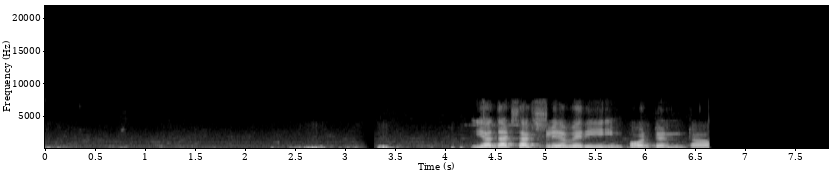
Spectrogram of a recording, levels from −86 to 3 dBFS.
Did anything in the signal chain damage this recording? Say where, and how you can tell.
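Yes. VoIP packet loss concealed by the speech codec, at 3.11–3.30 s and 4.93–5.04 s: 180 ms and 80 ms of packets vanished on the network, and the decoder smeared the last sound into a fading buzz or coloured noise.

Cut-off end at 6.64 s: at the storage or playback stage the final buffers were never written, so the speech halts mid-sound into instant digital silence with no decay.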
